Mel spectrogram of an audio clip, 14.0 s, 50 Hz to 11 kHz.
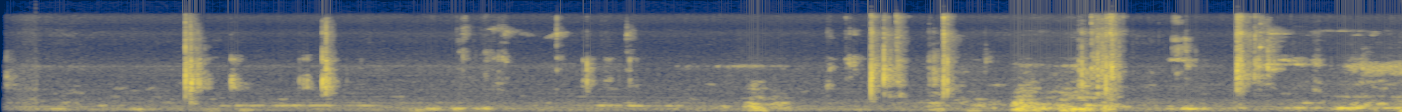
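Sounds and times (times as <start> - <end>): packaging clicks and knocks: 8.4 - 9.6.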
